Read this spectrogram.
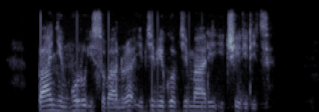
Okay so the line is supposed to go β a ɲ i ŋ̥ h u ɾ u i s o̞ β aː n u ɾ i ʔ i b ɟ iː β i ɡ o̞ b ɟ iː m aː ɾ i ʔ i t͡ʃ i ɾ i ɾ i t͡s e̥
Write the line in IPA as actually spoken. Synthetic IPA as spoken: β a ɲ i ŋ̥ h u ɾ u i s o̞ β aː n u ɾ a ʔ i b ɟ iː β i ɡ o̞ b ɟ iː m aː ɾ i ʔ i t͡ʃ i ɾ i ɾ i t͡s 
